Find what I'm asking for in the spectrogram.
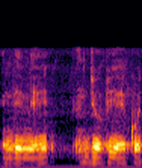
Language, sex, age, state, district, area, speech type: Hindi, male, 45-60, Uttar Pradesh, Mau, rural, spontaneous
